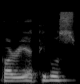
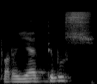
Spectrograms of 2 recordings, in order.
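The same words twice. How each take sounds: First: The i after the r is a full vowel. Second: The i after the r is a consonant. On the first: This is the usual pronunciation. "We would usually pronounce it" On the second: This is how it must be read for the meter here. "that consonantal I"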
